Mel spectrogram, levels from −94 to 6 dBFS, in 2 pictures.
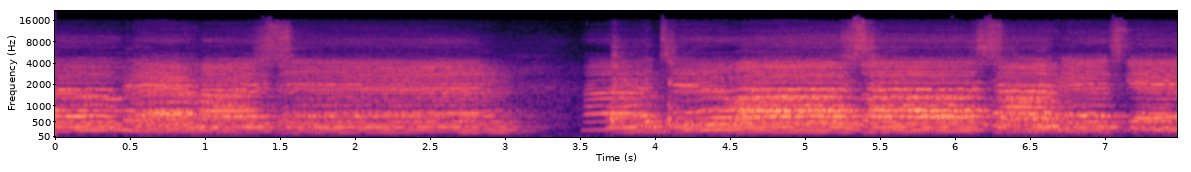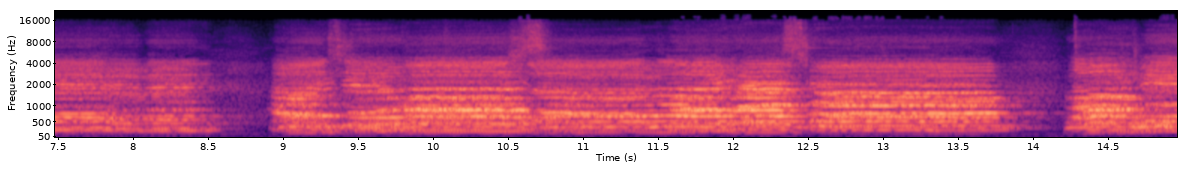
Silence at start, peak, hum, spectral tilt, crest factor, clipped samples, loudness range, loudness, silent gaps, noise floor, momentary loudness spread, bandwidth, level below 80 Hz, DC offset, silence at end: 0 s; -2 dBFS; none; -2.5 dB/octave; 16 dB; under 0.1%; 8 LU; -17 LUFS; none; -43 dBFS; 11 LU; 18 kHz; -74 dBFS; under 0.1%; 0 s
